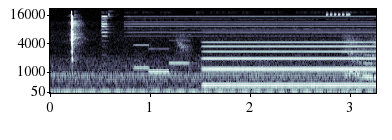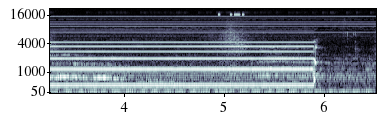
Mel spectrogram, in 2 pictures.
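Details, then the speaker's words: Minelab GPX 4500 metal detector, back from a failed repair elsewhere and worse, with power Mylar strip replaced, heard through a plugged-in amplifier: at switch-on a steady high whistle for about four seconds over a low hum, then cuts out; abnormal power-on tone, cause unclear. "It's come in for repair and it's been elsewhere to be repaired, and the fellow said that it came back worse than what it was."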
